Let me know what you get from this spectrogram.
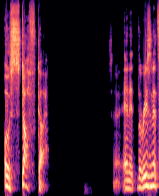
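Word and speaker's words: оставка: I do not speak Bulgarian, but I think the pronunciation is ostavka.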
